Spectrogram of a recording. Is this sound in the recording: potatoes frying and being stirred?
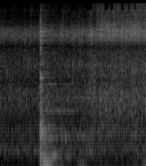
yes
